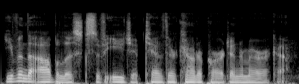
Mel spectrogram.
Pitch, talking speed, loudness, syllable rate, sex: 100 Hz, 200 wpm, -18 LUFS, 6.7 syllables/s, male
